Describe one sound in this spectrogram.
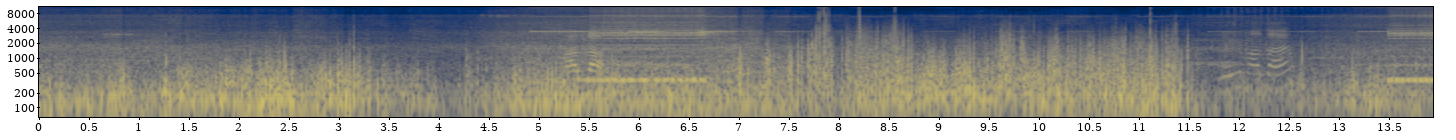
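Traffic rumbles close by on a busy road.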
